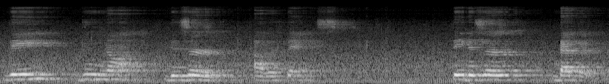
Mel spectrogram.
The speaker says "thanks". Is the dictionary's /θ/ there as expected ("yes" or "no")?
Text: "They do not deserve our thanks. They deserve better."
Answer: no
